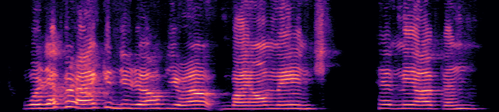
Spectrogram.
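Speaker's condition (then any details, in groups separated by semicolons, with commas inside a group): Spastic cerebral palsy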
